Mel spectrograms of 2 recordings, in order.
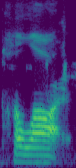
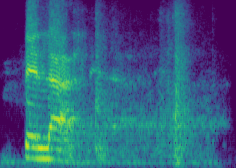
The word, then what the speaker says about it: pelar: Pilar. yes. So, but what would be the proper pronunciation, do you think? The pronunciation would actually, he was very close. It would be pelar.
